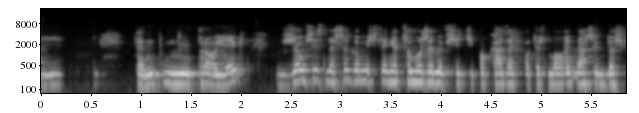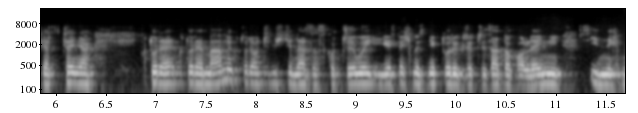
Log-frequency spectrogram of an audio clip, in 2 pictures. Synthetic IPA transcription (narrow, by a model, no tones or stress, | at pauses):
i | t̪ɛnpɾɔjɛkt̪vʑɔwɕɛznaʂɛɡɔmɘɕlɛɲat̪sɔmɔʐɛmɘfɕet͡ɕipɔkazat͡ɕpɔt̪ɛʂmɔnaʂɘɣd̪ɔɕfʲjat̪̚t͡ʂɛɲaxkt̪uɾɛkt̪uɾɛmamɘk̚t̪uɾɛɔt͡ʂɘvʲiɕt͡ɕɛnazːaskɔt͡ʂɘwɘijɛst̪ɛɕmɘzɲɛk̚t̪uɾɘɣʐɛt͡ʂɘzad̪ɔvɔlɛɲiz̥inːɘx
